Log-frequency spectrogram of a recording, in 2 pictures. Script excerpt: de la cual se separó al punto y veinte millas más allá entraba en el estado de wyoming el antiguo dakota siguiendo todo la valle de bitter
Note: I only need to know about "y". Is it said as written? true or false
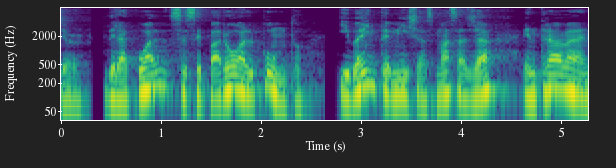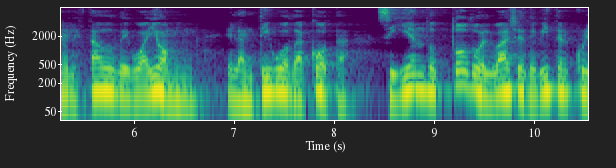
true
